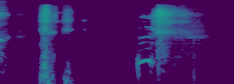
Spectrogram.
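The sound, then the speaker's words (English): A short, breathy burst is followed by a sharper sneeze, a voiced catch then a broad hissing blast, fairly quiet, with no talking. “Did you sneeze on me again?”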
